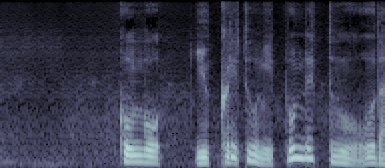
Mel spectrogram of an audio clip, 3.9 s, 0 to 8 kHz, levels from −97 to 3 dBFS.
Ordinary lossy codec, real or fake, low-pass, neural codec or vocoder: none; fake; none; codec, 16 kHz, 1 kbps, FunCodec, trained on LibriTTS, 50 frames a second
